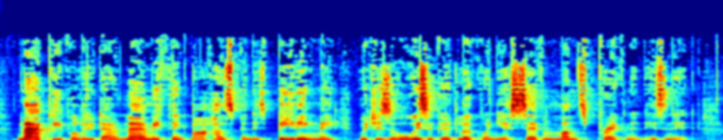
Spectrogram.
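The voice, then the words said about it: Poor put-on New Zealand accent. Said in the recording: “I get to practice my accent again ... accent's not getting better ... Apparently New Zealand is not one I can do.”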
